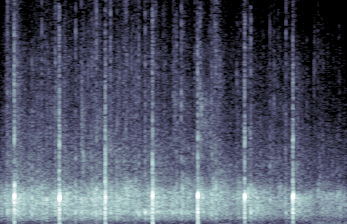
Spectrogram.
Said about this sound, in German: Können wir nur sagen, Applaus dafür.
